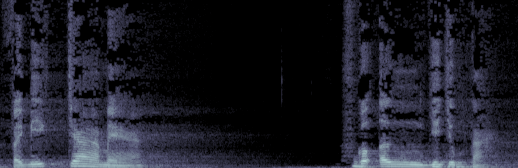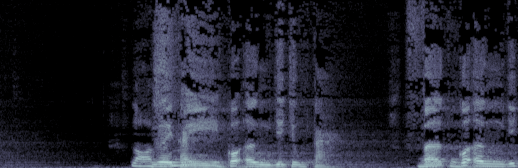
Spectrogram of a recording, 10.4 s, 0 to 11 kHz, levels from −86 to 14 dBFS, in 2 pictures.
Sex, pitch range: male, 110-135 Hz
